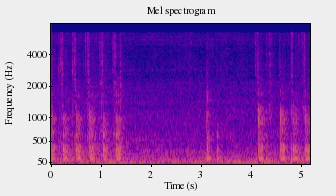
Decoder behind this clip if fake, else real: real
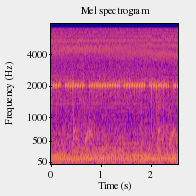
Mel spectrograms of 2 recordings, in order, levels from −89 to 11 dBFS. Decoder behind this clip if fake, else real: real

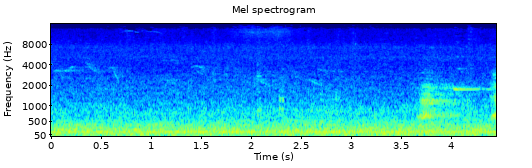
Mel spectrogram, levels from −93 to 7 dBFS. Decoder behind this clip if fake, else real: real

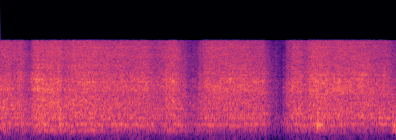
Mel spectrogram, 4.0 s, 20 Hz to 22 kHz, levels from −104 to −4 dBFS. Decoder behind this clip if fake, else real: fake, vocoder, Vocos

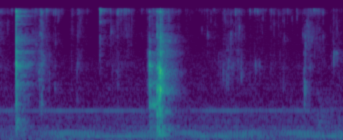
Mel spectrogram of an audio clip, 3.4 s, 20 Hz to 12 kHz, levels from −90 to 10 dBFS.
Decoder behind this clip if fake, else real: real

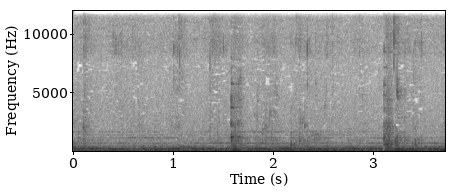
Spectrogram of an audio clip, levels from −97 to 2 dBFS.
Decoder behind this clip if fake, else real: real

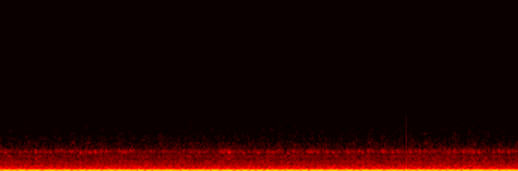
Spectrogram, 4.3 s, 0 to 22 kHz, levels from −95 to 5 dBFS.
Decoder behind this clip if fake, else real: real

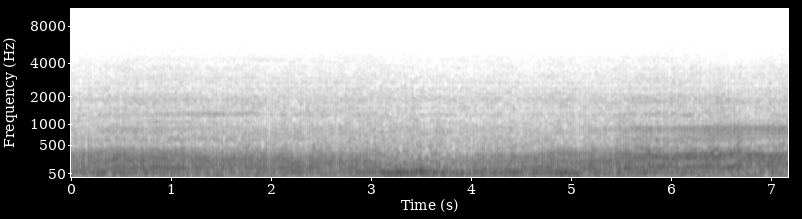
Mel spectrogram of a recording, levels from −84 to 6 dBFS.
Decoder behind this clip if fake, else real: fake, vocoder, Vocos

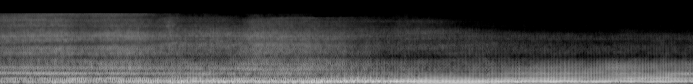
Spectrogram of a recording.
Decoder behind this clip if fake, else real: fake, vocoder, Vocos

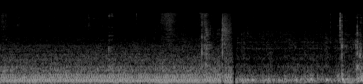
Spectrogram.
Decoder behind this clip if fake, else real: real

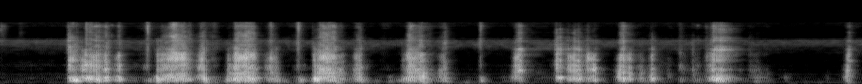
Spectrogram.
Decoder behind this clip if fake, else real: fake, vocoder, Vocos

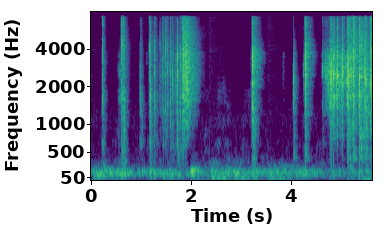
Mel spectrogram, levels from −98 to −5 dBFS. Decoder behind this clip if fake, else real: real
